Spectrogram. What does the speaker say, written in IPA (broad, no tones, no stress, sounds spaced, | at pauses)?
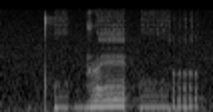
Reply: pʼ o̤ ɡ ɭ e ʔ o̤ r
